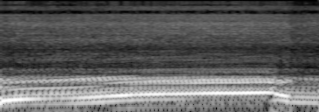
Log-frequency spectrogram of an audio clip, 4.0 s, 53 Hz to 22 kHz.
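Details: 2010 Dodge Charger running after its first startup following replacement of damaged heads: a steady, even low rumble with a smooth firing pulse and no knocks or ticks; the engine is running cleanly.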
